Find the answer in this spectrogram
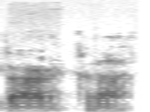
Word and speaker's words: Barraclough: today Mr YouTube handles ranted Japan it's Barac Claus is that am I pronouncing that right yeah yeah that's it Barac claw nice yeah it sounds better with the British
